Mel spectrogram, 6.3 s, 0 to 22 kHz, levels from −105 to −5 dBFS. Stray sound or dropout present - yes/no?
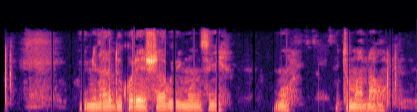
no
